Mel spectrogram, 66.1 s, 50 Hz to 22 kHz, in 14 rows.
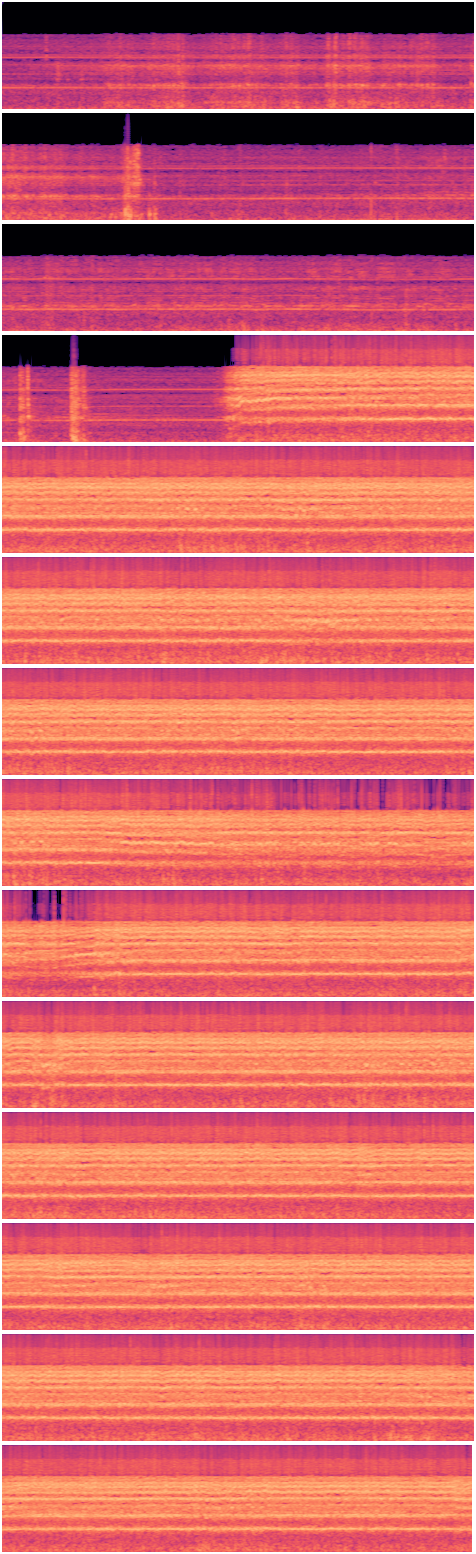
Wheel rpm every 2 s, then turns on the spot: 10, 10, 10, 0, 0, 0, 0, 0, 160, 230, 230, 230, 230, 230, 230, 230, 240, 190, 160, 210, 230, 230, 230, 230, 230, 230, 230, 240, 230, 230, 230, 230, 230.
0-6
